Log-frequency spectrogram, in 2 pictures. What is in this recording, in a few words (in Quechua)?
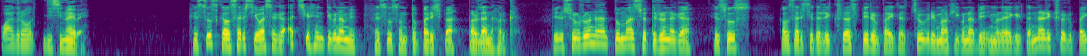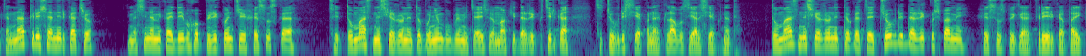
good news quichua cayambe; quechua; bible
